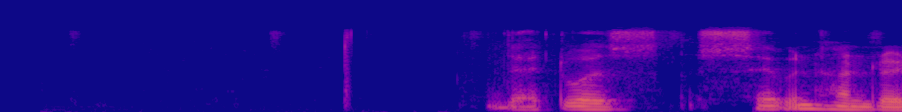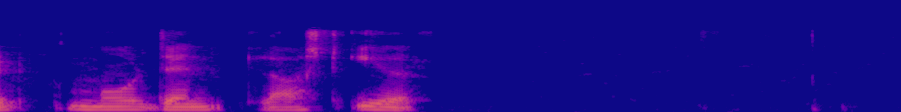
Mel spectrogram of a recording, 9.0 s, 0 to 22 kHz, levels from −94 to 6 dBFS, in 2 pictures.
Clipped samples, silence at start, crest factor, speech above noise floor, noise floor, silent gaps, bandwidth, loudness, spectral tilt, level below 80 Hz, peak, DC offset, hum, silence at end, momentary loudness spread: under 0.1%; 1.7 s; 20 dB; 45 dB; -87 dBFS; 1.93-2.19 s; 8.2 kHz; -43 LUFS; -5.5 dB/octave; -80 dBFS; -24 dBFS; under 0.1%; none; 2.45 s; 12 LU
